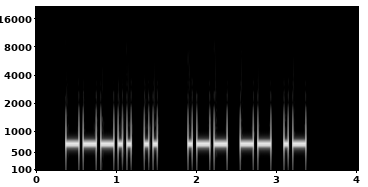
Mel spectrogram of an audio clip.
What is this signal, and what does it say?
Morse code, heard as a keyed tone, about 22 wpm, 700 Hz. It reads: 8I WMA
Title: Winter Field Day Exchanges Encore 22wpm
